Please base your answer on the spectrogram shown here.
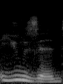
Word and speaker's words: used: Look at the spelling. It's U-S-E-D and then T-O. But the pronunciation is not used, it's used. Unusual. Used. Okay?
